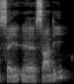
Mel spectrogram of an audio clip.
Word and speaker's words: Sadie: me at least, like the band Sadi, or like Sadie, or yeah, I'm not sure how that one's pronounced. I think you're right with the first one. It's Sadi, but yeah, like I guess some Americans in forever.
